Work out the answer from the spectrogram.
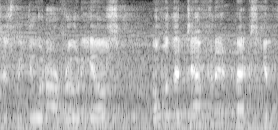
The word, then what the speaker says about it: rodeo: The name of our sport, rodeo, pronounced in Spanish, rodeo, meaning the roundup.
